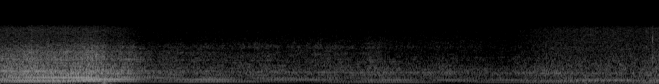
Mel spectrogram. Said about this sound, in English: I'll wait for the plane to go over so you can hear me.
